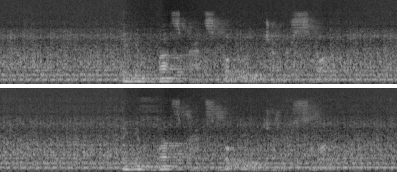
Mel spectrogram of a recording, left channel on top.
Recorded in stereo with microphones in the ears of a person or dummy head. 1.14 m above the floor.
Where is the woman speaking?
35° left (ahead or behind), 6 m; by 3.6 s 45° left (ahead or behind), 7.5 m.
